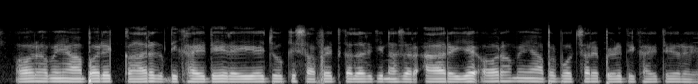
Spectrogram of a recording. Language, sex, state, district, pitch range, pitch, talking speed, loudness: Hindi, male, Chhattisgarh, Bastar, 130-135 Hz, 130 Hz, 250 wpm, -16 LUFS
